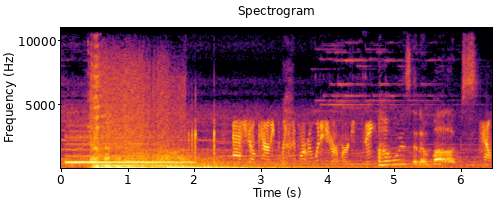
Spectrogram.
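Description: Film sound design under title cards: a sudden low boom with a steady held tone for about two seconds, then rapid, high-pitched, unintelligible voice-like warbling.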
